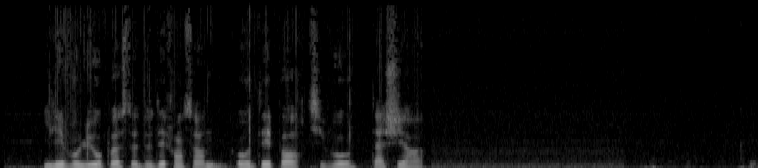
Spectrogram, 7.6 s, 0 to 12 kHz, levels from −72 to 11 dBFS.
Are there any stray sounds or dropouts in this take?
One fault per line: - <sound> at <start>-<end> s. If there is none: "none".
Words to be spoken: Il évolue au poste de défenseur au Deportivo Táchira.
none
